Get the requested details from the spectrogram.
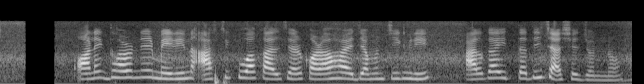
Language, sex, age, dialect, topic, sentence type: Bengali, female, <18, Northern/Varendri, agriculture, statement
